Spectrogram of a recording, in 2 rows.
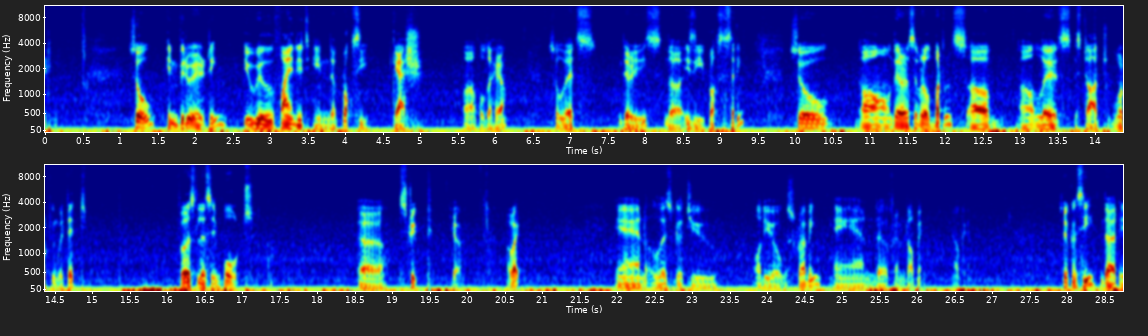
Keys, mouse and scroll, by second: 3.3 click, 5.8-6.8 drag, 7.1 click, 13.9 click, 15.3 click, 15.8 click, 16.3 click, 18.4-18.9 drag, 18.9-19.9 scroll down 1, 20.1 middle click, 20.4 click, 21.2 middle click, 22.3 click, 23.4 click, 24.4 click, 25.6 click, 26.5-28.7 drag.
